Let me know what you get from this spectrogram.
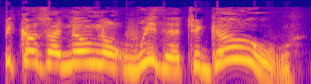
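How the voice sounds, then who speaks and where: A man's voice: very high voice, sing-song, a little slow, husky, no room sound, narrow, tinny audio, voice pushed up, full character voice. A man voicing an earnest pilgrim in a storybook, stammering, emotional and imploring. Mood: anguished, fearful. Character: anguished, pleading pilgrim man, earnest and fervent.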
